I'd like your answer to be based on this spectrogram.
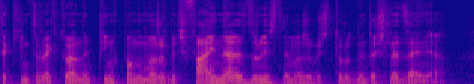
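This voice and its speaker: A man's voice at medium pitch. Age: 30s. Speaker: streamer. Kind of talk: casual chat.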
